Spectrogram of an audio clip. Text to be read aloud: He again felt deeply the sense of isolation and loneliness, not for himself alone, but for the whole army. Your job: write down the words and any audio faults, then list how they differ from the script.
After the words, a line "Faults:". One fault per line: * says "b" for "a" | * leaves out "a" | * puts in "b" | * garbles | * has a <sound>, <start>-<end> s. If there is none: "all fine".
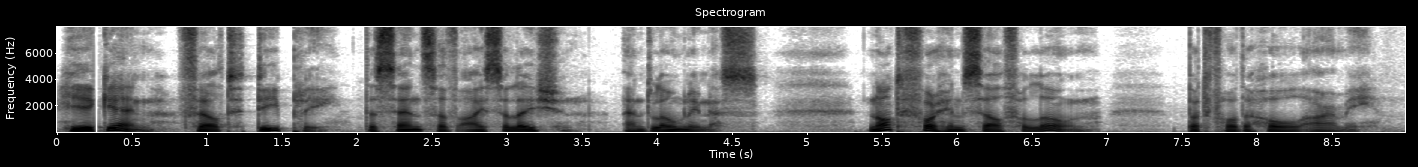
He again felt deeply the sense of isolation and loneliness, not for himself alone, but for the whole army.
Faults:
* has a dropout, 0.2-0.3 s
